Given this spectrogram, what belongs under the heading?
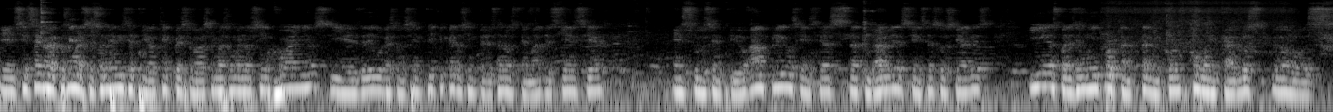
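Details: Adult male speaker; Normal speech.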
